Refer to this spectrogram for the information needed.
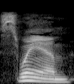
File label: "swam", us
